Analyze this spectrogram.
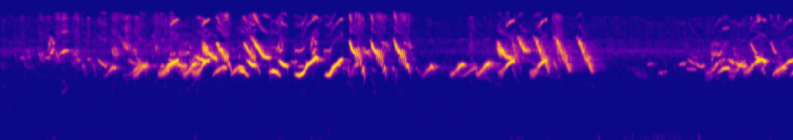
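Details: Double-collared seedeater giving a baderninha song, used to excite a bird after moulting: an almost unbroken stream of fast, high, looping whistled notes, rising and falling, with one brief dip near the end.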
